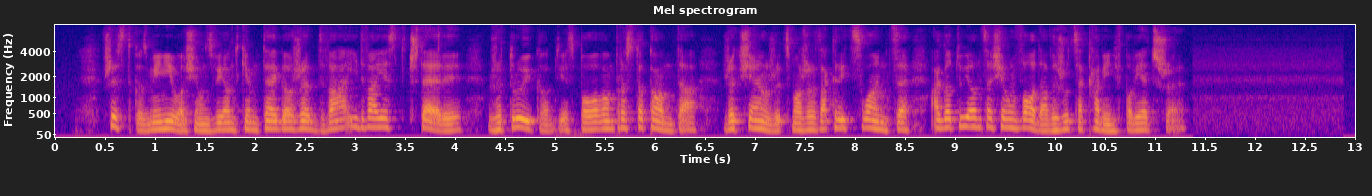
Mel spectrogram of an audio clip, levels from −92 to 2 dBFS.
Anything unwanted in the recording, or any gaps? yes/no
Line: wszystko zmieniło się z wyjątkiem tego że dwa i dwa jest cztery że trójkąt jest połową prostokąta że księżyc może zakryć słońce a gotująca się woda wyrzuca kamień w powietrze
no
